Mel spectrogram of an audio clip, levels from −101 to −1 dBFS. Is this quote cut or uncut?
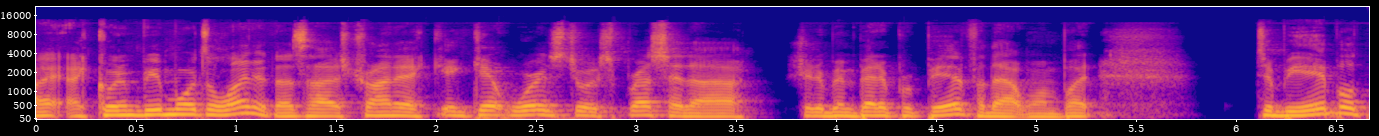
uncut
